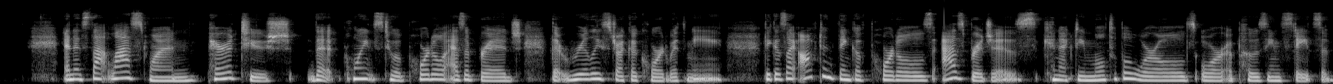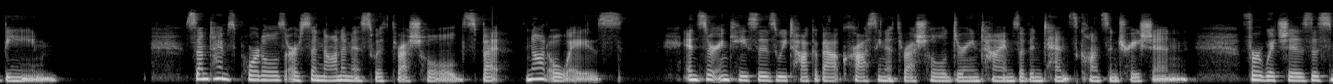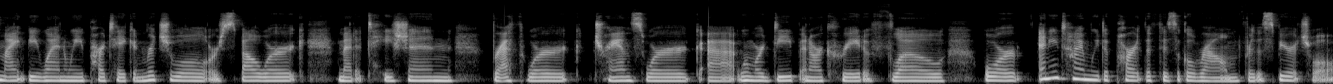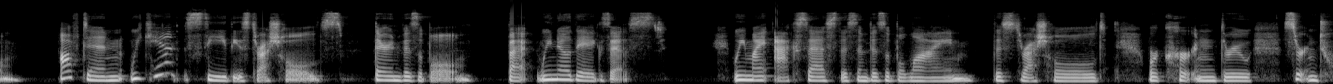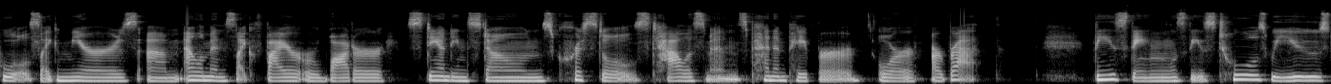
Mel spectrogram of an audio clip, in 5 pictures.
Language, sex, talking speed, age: English, female, 130 wpm, 10-29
